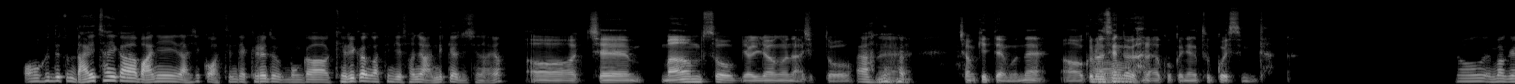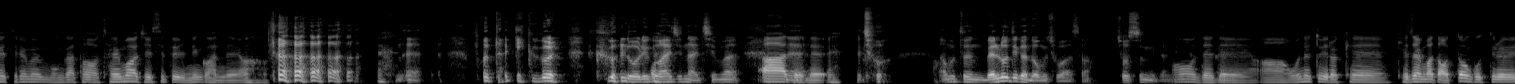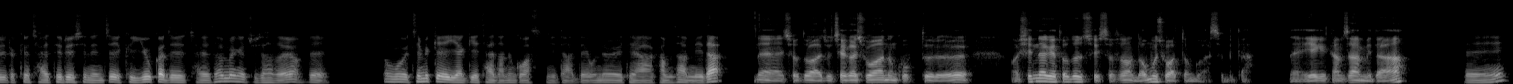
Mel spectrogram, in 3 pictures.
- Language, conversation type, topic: Korean, podcast, 계절마다 떠오르는 노래가 있으신가요?
- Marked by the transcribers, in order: other background noise; tapping; laughing while speaking: "아"; laugh; laughing while speaking: "생각 안 하고"; laughing while speaking: "같네요"; laugh; laughing while speaking: "뭐 딱히 그걸"; laugh; laughing while speaking: "그쵸"; laugh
